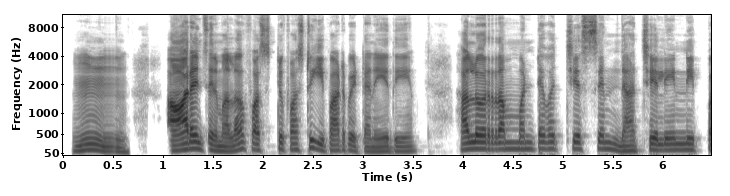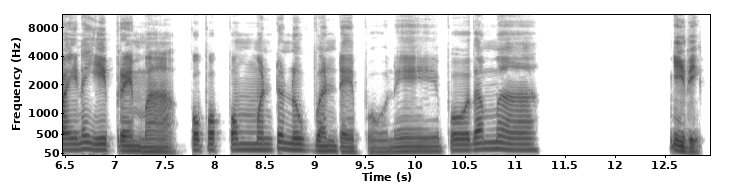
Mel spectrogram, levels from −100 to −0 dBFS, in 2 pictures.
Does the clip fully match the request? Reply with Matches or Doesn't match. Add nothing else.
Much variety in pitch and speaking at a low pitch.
Doesn't match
